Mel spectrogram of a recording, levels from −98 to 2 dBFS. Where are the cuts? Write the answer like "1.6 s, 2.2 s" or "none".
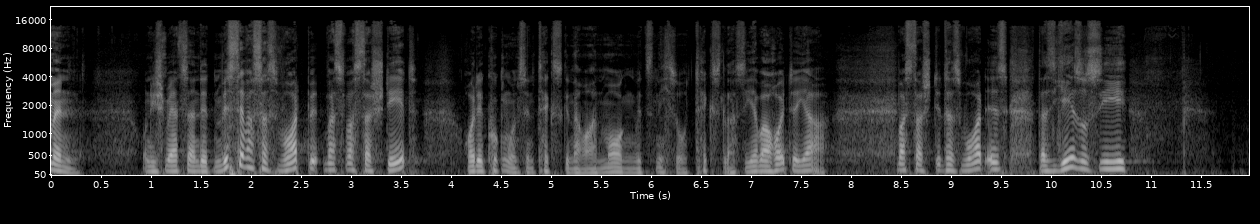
8.5 s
